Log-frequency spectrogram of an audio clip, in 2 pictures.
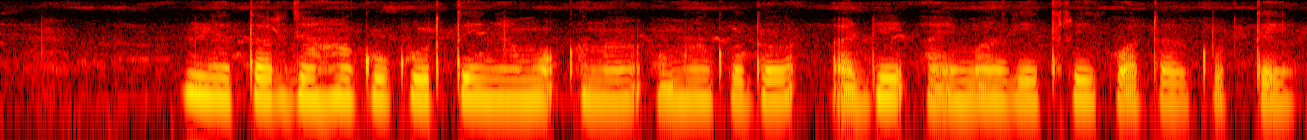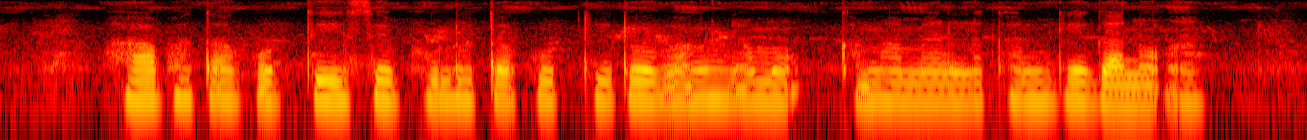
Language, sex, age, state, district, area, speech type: Santali, female, 18-30, West Bengal, Birbhum, rural, spontaneous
